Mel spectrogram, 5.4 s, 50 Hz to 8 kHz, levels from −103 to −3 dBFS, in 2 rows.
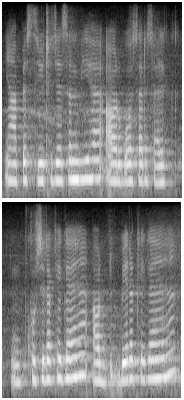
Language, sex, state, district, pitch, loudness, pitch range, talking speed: Hindi, female, Bihar, West Champaran, 240 Hz, -16 LUFS, 225-255 Hz, 200 wpm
